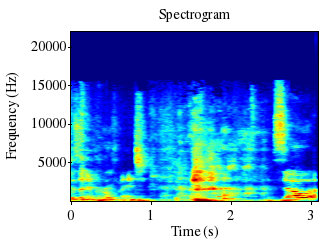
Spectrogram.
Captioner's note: crowd Laughing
